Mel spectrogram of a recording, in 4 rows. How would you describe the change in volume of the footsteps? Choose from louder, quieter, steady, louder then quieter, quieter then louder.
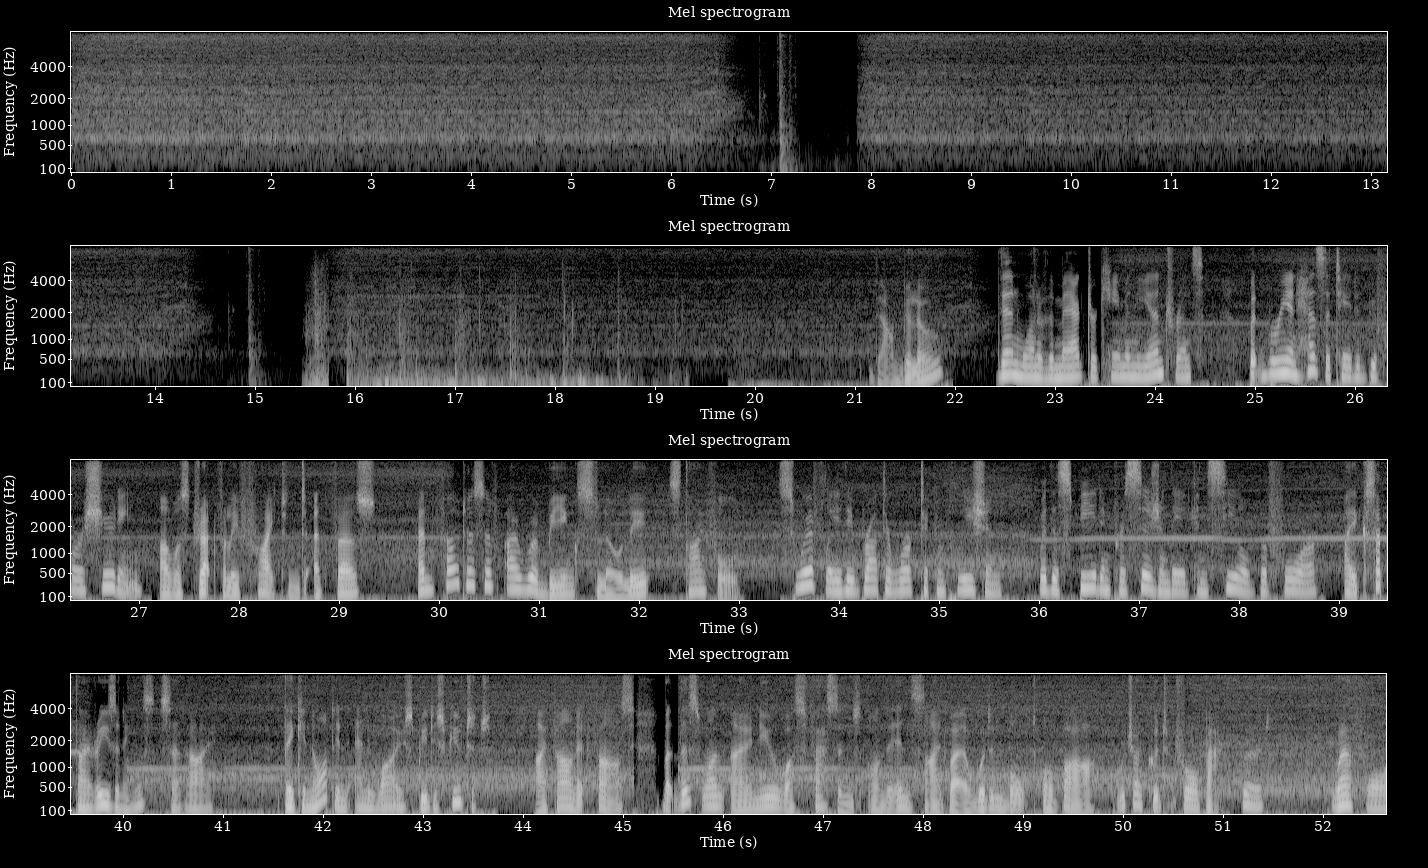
quieter.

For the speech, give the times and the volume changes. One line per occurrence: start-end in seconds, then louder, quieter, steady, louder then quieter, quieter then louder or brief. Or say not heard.
21.1-51.5 steady
52.0-52.5 brief.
